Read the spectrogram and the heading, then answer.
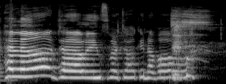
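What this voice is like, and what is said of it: Put-on British accent, character voice. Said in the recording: “we love British accent too, as you could tell... Lucifer Morningstar will talk from now on”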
